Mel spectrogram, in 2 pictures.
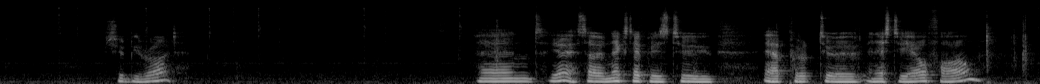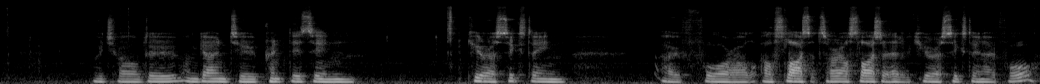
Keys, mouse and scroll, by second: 10.1 ctrl+s, 11.6-13.4 drag.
